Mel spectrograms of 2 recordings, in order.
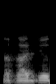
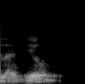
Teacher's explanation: En lingala, la lettre R se prononce L, radio devient ladio.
